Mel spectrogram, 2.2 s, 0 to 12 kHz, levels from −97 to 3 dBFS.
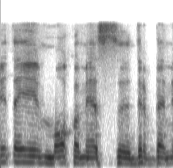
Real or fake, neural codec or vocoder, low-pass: real; none; 7.2 kHz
